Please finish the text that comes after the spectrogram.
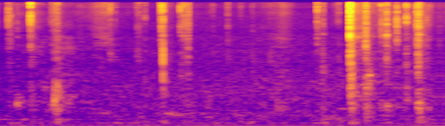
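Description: Quiet typing on a computer keyboard, with scattered soft clicks early on, then a quicker burst of sharper, louder keystrokes near the end. There's no talking.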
